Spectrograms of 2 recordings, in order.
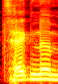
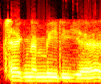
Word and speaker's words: TEGNA: is it TEGNA Media or TGNA Media? What is that? – It's pronounced TEGNA Media.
